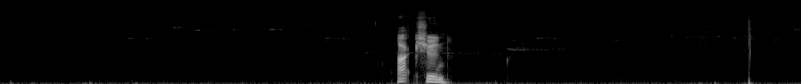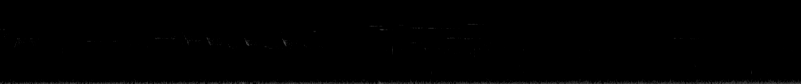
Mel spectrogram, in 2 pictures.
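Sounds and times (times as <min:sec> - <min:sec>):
faint bird chirps and whistles: 0:01.1 - 0:03.7, 0:04.6 - 0:13.1.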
